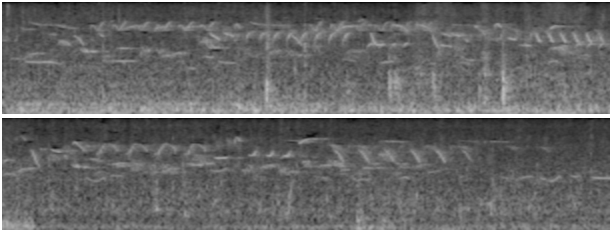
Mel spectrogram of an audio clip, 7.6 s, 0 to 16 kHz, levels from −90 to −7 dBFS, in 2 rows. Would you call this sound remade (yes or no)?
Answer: no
